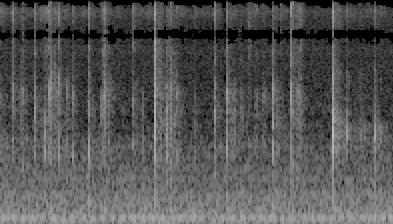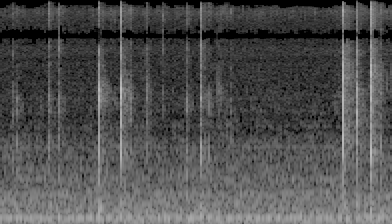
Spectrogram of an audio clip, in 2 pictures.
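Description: Fingertips type steadily on the keys of a thin, flat, grey fabric-covered folio keyboard for a tablet. They make soft, short, dry taps at a quiet level over a constant low hum, with a few slightly sharper clicks standing out.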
